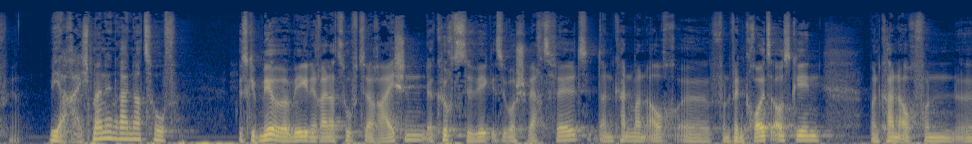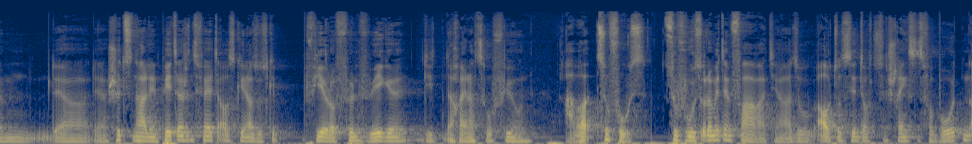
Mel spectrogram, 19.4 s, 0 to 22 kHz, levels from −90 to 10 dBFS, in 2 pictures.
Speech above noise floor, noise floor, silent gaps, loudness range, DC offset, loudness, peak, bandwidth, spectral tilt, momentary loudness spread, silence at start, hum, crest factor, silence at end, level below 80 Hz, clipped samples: 20 dB; -40 dBFS; none; 4 LU; under 0.1%; -21 LUFS; 0 dBFS; 15.5 kHz; -5.5 dB/octave; 11 LU; 0 s; none; 20 dB; 0 s; -38 dBFS; under 0.1%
